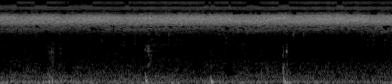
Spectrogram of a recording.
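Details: Cicadas singing after rain on a morning mountain hike: a steady, high, hissing drone holds without a break, with soft thuds of footsteps every second or so underneath.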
